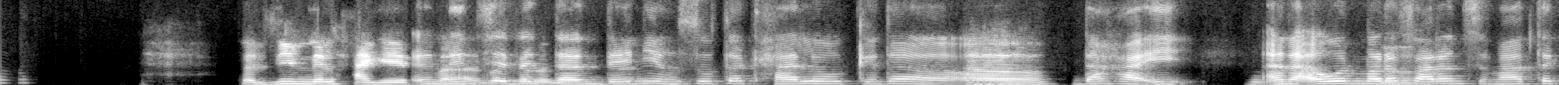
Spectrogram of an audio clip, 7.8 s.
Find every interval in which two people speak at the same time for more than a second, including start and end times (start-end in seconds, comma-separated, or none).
2.1-3.4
